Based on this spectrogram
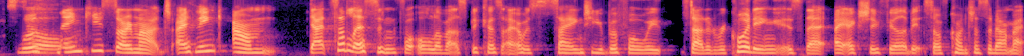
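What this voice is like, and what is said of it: Australian accent. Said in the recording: “love her Australian accent? It is the best.”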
